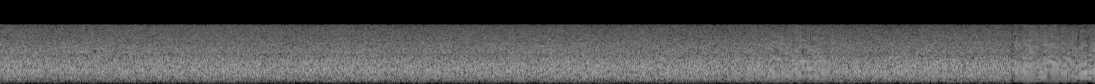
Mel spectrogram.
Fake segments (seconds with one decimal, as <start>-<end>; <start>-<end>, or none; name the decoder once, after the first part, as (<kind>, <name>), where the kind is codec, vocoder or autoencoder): 7.7-8.3 (vocoder, HiFi-GAN); 10.1-11.0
